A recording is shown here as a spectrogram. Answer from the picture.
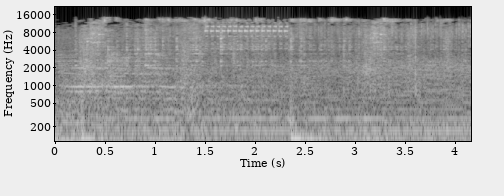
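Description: Metallic rattling and clicking sound effects over a low, held music drone.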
